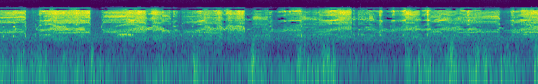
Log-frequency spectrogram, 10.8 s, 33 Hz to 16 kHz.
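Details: Peregrine falcons at the nest during a full feeding on June 10, 2022, around 4:08 PM, the male leaving once full; harsh, harmonic wailing calls repeat almost continuously over a steady low rumble.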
